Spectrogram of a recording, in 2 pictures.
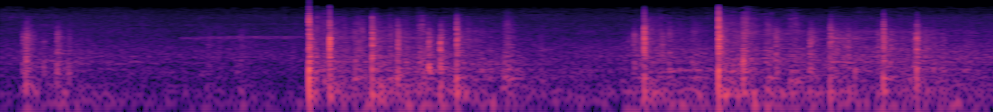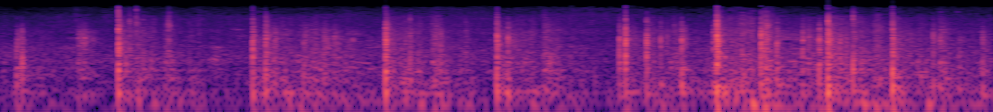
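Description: Aerial fireworks bursting in quick succession. After a lull of about a second and a half, a dense barrage of sharp bangs and pops follows, several a second.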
